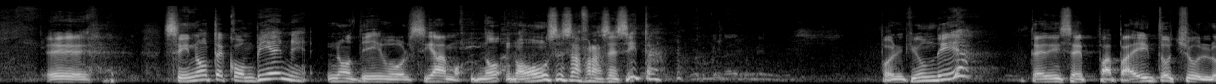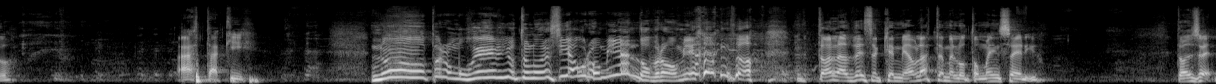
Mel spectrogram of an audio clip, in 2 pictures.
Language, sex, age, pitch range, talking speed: English, male, 60-79, 155-245 Hz, 105 wpm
